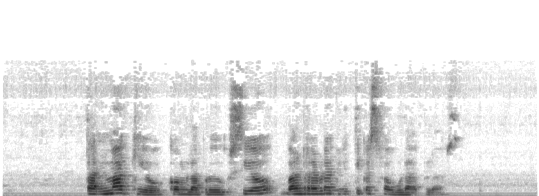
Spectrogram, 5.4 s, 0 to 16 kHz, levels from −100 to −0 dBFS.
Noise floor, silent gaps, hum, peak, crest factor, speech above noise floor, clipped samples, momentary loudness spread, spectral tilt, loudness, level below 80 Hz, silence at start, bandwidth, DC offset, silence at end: -63 dBFS; none; none; -6 dBFS; 20 dB; 38 dB; under 0.1%; 16 LU; -5.5 dB/octave; -25 LUFS; -64 dBFS; 0.9 s; 10.5 kHz; under 0.1%; 0.85 s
